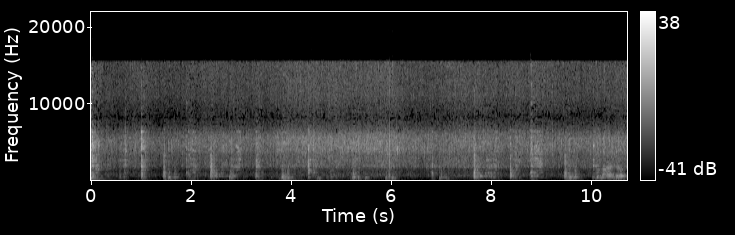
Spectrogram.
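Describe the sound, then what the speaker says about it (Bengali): Onion sizzling in hot oil with a little salt added, a steady frying hiss with repeated spatula scrapes and stirring knocks at irregular intervals, close up and uninterrupted by voices. "সামান্য একটু নুন দিয়ে দিলাম পেঁয়াজটা ভাজার জন্য"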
